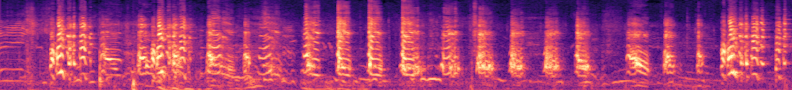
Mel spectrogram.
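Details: Turkey giving a long run of gobbling calls, rapid throaty bursts repeated several times a second in two loud flurries with a steadier series between, plus low rumbling sounds underneath.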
